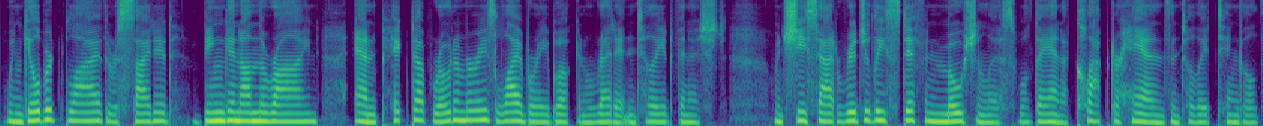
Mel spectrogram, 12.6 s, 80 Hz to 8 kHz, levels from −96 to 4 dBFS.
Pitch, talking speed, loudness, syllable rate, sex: 185 Hz, 175 wpm, -19 LUFS, 5.4 syllables/s, female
